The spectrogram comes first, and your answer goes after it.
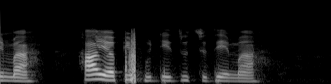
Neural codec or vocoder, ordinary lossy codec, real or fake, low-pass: none; none; real; 5.4 kHz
